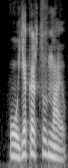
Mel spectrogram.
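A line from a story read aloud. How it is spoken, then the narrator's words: Grumbling. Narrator (Russian): проворчал Нол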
